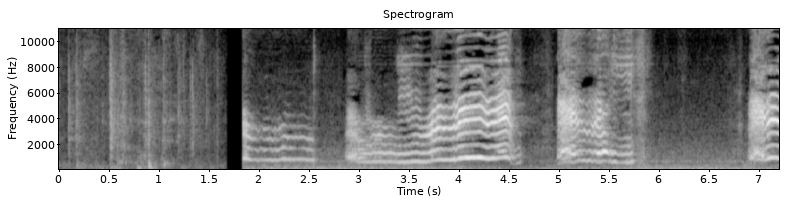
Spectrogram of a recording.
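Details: A French Bulldog gives drawn-out, whiny yowls that rise and waver, like a dog trying to talk, apparently while being offered a snack.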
